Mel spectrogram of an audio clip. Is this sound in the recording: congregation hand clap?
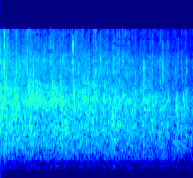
yes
